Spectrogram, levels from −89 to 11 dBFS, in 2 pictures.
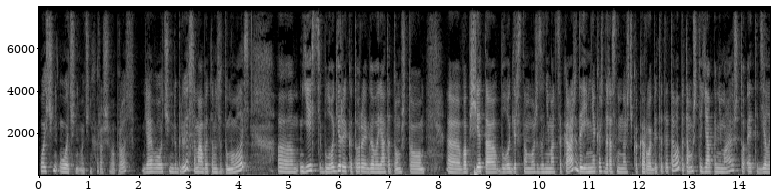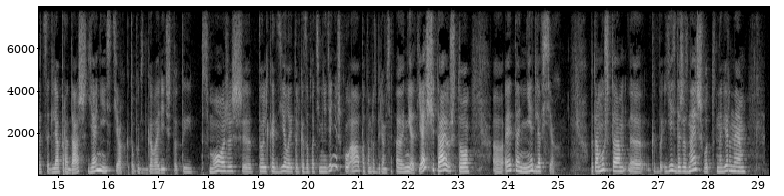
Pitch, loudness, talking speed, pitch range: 185 Hz, -22 LUFS, 160 wpm, 170-200 Hz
